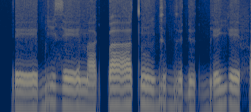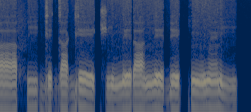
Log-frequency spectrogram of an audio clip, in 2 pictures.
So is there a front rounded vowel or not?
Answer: no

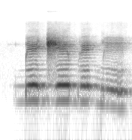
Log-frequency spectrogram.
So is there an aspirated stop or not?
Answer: no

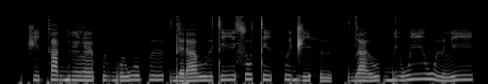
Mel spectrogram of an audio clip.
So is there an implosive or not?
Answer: no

